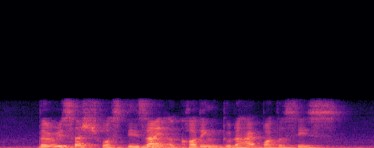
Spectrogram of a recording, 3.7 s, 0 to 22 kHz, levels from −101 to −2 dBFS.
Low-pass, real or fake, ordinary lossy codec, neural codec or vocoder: 7.2 kHz; real; none; none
